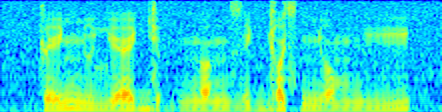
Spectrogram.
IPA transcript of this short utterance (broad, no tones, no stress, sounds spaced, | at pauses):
ʈ e ɲ ʊ ʎ ɛ ɟ e b n ɔ n z ɪ ɟ ɔ sʲ ɲ ɔ m i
